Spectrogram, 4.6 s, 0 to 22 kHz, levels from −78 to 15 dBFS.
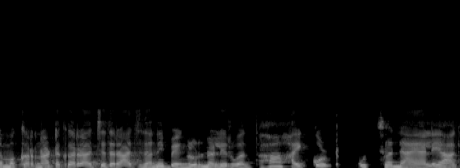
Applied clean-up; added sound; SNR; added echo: none; none; none; none.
